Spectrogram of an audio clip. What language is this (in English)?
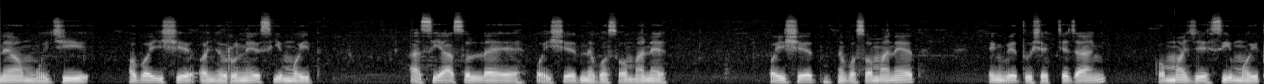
Kalenjin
